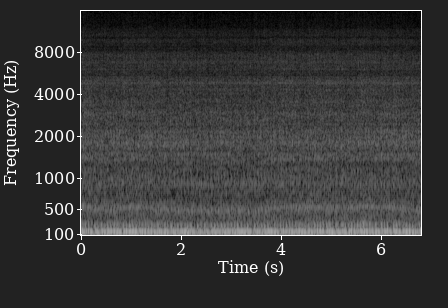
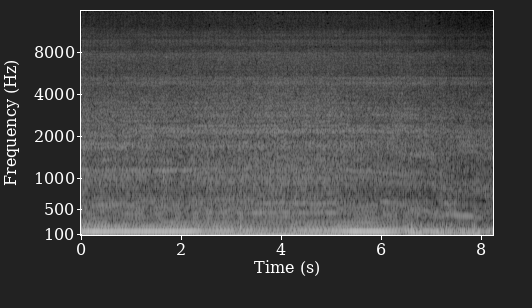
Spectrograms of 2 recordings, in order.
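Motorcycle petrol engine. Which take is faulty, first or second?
second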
